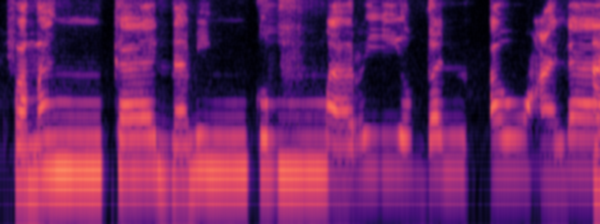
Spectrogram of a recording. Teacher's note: Ma nipis, ri nipis, don tu baru tebal.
